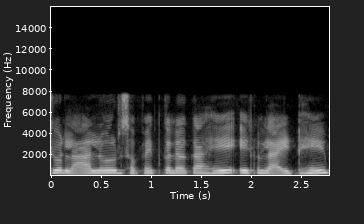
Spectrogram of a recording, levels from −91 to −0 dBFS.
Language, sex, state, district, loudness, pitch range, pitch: Hindi, female, Bihar, Gopalganj, -27 LUFS, 220-240 Hz, 230 Hz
